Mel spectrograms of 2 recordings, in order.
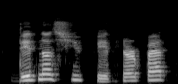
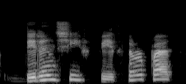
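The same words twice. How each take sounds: First: "Did not" said as two full words, slow and careful; full form did not. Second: "didn't" as one contracted word, slow; contraction didn't. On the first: Teacher to students, slow full "did not". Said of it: "o didn't she feed her pet". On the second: Teacher to students, slow contracted "didn't". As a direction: say the short "didn't" clearly. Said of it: "o didn't". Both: Shown as a demonstration.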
